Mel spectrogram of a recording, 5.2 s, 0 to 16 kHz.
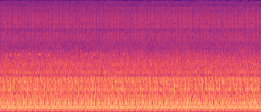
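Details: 2001 Honda Prelude, morning idle, CEL codes for cylinder 2 and random misfire, black tailpipe, burns 1 qt oil per 1,000 miles: low steady idle with faintly uneven stumbling exhaust beat; owner suspects worn piston rings, compression test pending.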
